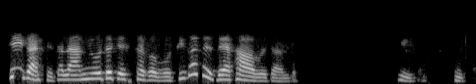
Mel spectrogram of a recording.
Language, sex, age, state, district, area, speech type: Bengali, female, 45-60, West Bengal, Kolkata, urban, conversation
